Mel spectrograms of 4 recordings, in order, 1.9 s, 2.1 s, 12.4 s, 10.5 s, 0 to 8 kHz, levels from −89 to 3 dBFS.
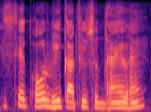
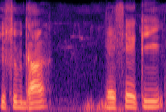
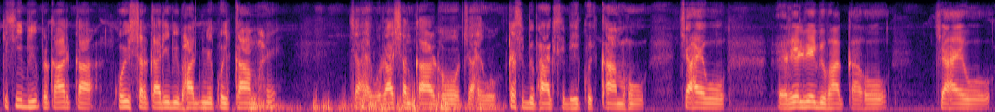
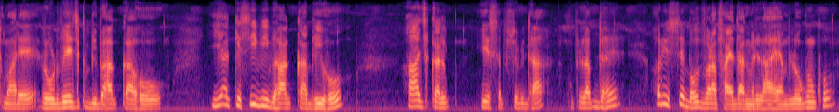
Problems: background sounds at intervals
